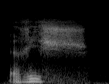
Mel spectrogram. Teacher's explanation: Final E not really pronounced, so sh is the last sound.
